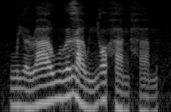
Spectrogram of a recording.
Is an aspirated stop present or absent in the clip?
absent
